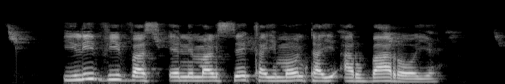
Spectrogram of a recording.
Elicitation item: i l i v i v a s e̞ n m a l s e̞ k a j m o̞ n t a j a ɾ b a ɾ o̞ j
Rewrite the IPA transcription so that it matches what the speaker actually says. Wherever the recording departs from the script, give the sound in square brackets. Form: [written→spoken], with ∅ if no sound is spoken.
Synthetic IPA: i l i v i v a s e̞ n m a l s e̞ k a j m o̞ n t a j a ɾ b a ɾ o̞ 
